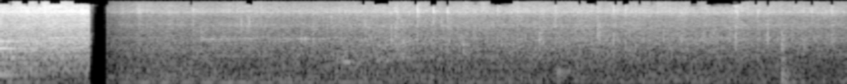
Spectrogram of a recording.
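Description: Poppy seed paste fries and sizzles steadily in a pan while being stirred, a continuous close crackle after a brief silent cut near the start, with soft scraping of the spoon.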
